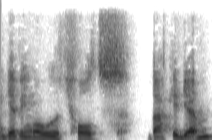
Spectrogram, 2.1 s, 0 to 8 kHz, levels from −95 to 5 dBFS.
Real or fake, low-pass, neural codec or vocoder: fake; 7.2 kHz; codec, 24 kHz, 0.9 kbps, WavTokenizer, medium speech release version 2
